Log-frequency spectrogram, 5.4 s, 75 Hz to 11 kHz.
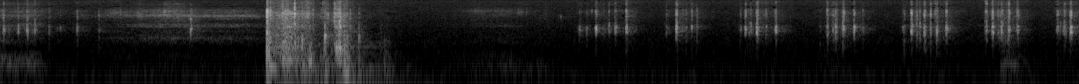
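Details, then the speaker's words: Toyota MR2 strut top mount bearing, removed and turned by hand: dry, gritty scrapes repeating about three times a second; the bearing is worn and rough, and the new mount turns smoothly. "oh you can really hear this one listen to this I don't know so check out the Baron in this one okay okay so check out the bearing in this one hopefully you can hear that imagine that that's got a turn"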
